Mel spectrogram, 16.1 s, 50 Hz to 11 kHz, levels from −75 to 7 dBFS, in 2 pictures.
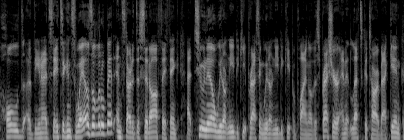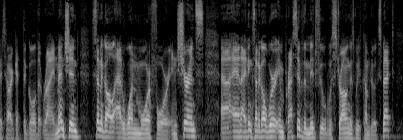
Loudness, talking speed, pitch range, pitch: -21 LUFS, 255 wpm, 105-135 Hz, 115 Hz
